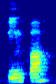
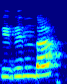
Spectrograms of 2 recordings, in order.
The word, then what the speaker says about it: bibimbap: I think, yeah, you might like it because, you know, lots of people from other countries, they all love bibimbap.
